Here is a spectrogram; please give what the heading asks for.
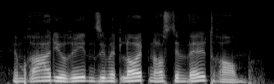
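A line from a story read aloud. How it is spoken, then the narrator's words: Older sister calling from window. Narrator (German): meine ältere Schwester rief mir vom Fenster aus zu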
